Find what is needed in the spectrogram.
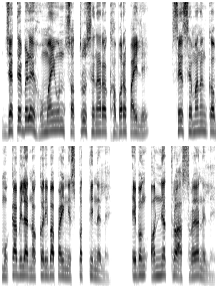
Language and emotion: Odia, neutral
